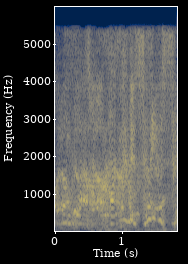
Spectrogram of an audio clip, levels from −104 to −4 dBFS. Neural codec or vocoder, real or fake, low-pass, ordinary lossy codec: codec, 16 kHz, 1 kbps, FreqCodec, smaller model; fake; 5.4 kHz; MP3, 48 kbps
